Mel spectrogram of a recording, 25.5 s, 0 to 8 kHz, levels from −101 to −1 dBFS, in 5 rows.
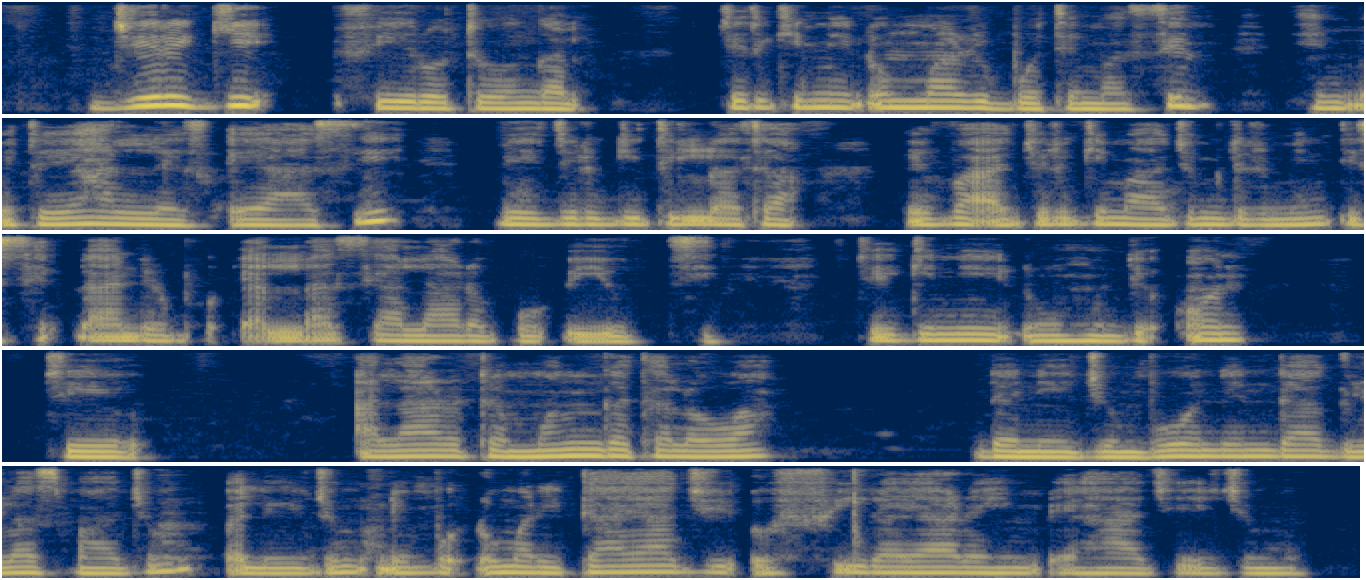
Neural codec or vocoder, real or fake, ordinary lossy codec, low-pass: none; real; Opus, 64 kbps; 7.2 kHz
